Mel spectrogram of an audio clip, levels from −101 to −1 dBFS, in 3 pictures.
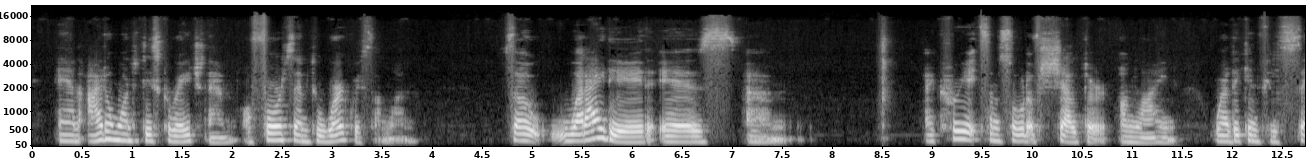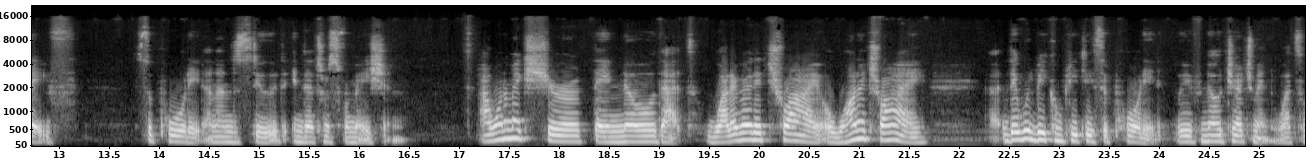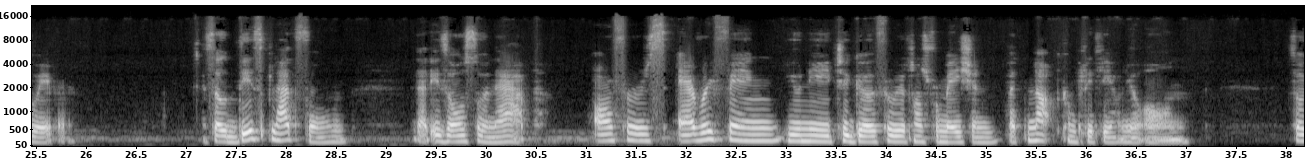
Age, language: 40-59, English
